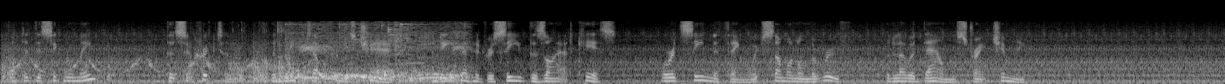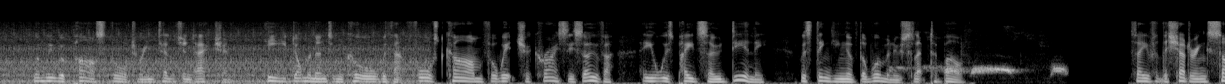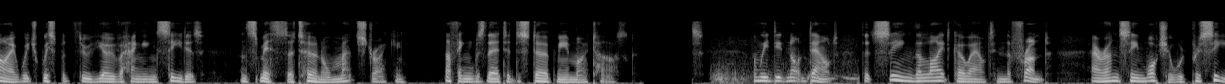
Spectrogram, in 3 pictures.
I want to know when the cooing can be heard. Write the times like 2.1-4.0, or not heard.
2.9-4.8, 21.1-22.9, 31.6-33.1.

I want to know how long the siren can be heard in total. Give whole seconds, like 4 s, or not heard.
3 s.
